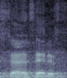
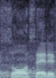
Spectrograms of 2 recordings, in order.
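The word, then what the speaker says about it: sans serif: Right side पे जो है उसे हम कहते हैं सैन सेरिफ। ठीक है। सैन सेरिफ भी कह सकते हैं और सौ सेरिफ भी कह सकते हैं। ठीक है। कुछ भी इसको प्रोनाउंस किया जा सकता है।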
